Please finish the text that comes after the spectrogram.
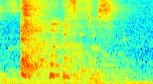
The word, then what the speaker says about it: medicinal: What's this word? Medicine. Medicine. Oh. Is that how we pronounce it? No. It's medicinal.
